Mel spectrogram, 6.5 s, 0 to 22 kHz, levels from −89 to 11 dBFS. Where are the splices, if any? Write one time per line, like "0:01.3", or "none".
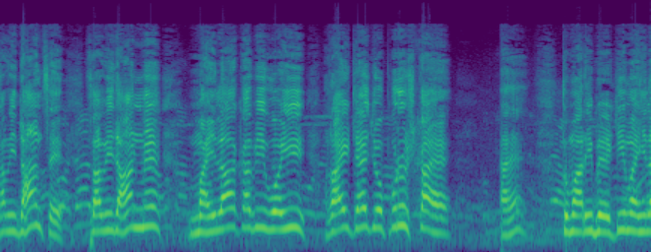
0:05.0

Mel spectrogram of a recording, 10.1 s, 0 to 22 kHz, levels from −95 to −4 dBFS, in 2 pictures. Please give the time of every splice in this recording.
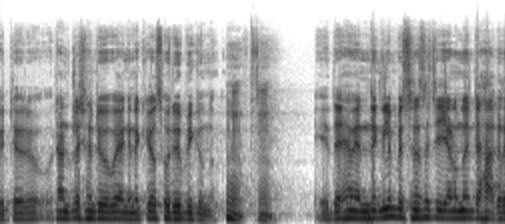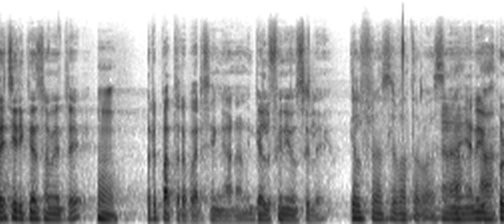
none

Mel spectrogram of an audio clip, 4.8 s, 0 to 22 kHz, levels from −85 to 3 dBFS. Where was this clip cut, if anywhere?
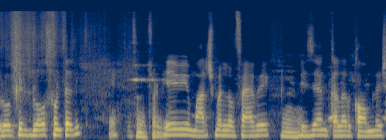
0:01.6

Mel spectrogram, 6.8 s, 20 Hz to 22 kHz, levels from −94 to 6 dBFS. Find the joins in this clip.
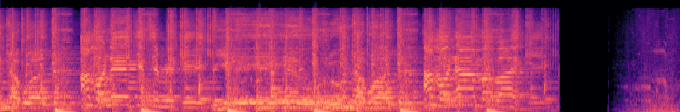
0:05.6

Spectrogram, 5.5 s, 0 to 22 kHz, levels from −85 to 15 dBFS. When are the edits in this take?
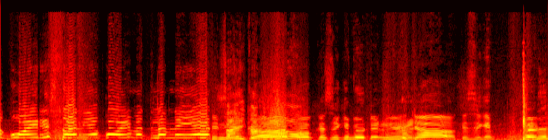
0:02.2

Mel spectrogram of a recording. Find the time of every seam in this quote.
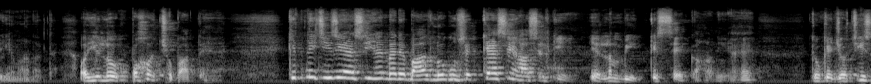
0:05.7

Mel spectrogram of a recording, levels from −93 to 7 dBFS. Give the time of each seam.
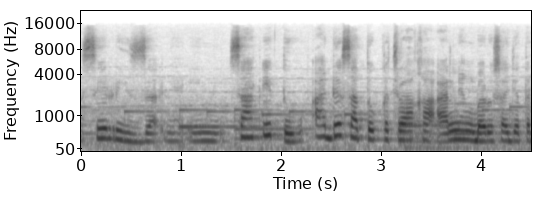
0:01.4

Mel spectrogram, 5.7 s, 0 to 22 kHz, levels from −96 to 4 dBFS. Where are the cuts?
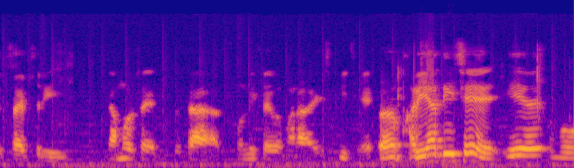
0:03.6

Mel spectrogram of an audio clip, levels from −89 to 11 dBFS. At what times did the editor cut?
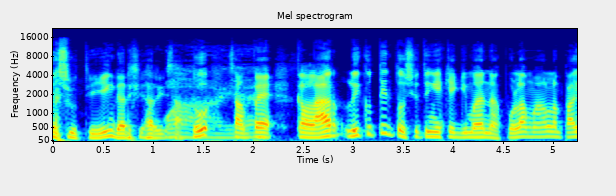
none

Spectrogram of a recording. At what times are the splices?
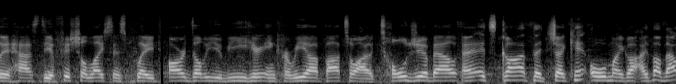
0:01.6
0:04.6

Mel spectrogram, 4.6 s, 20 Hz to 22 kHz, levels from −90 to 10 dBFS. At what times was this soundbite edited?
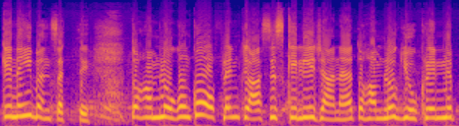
none

